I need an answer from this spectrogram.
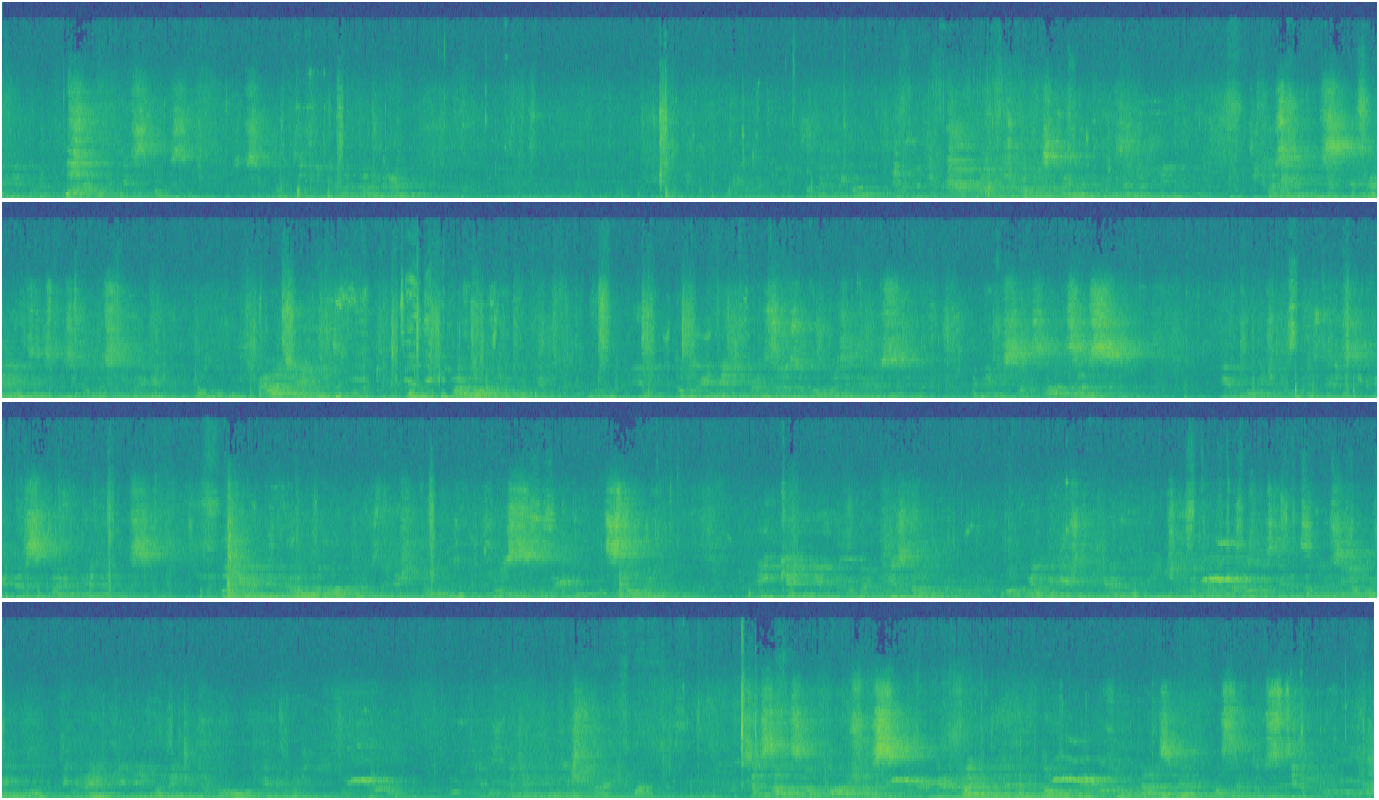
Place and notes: Lithuania, Leliunai, beginning of organ music concert in church
Lietuva, European Union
